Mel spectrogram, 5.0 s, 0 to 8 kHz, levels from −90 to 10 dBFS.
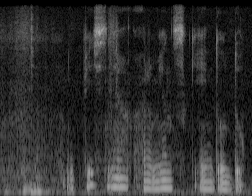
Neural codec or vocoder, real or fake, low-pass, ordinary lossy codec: none; real; 7.2 kHz; none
